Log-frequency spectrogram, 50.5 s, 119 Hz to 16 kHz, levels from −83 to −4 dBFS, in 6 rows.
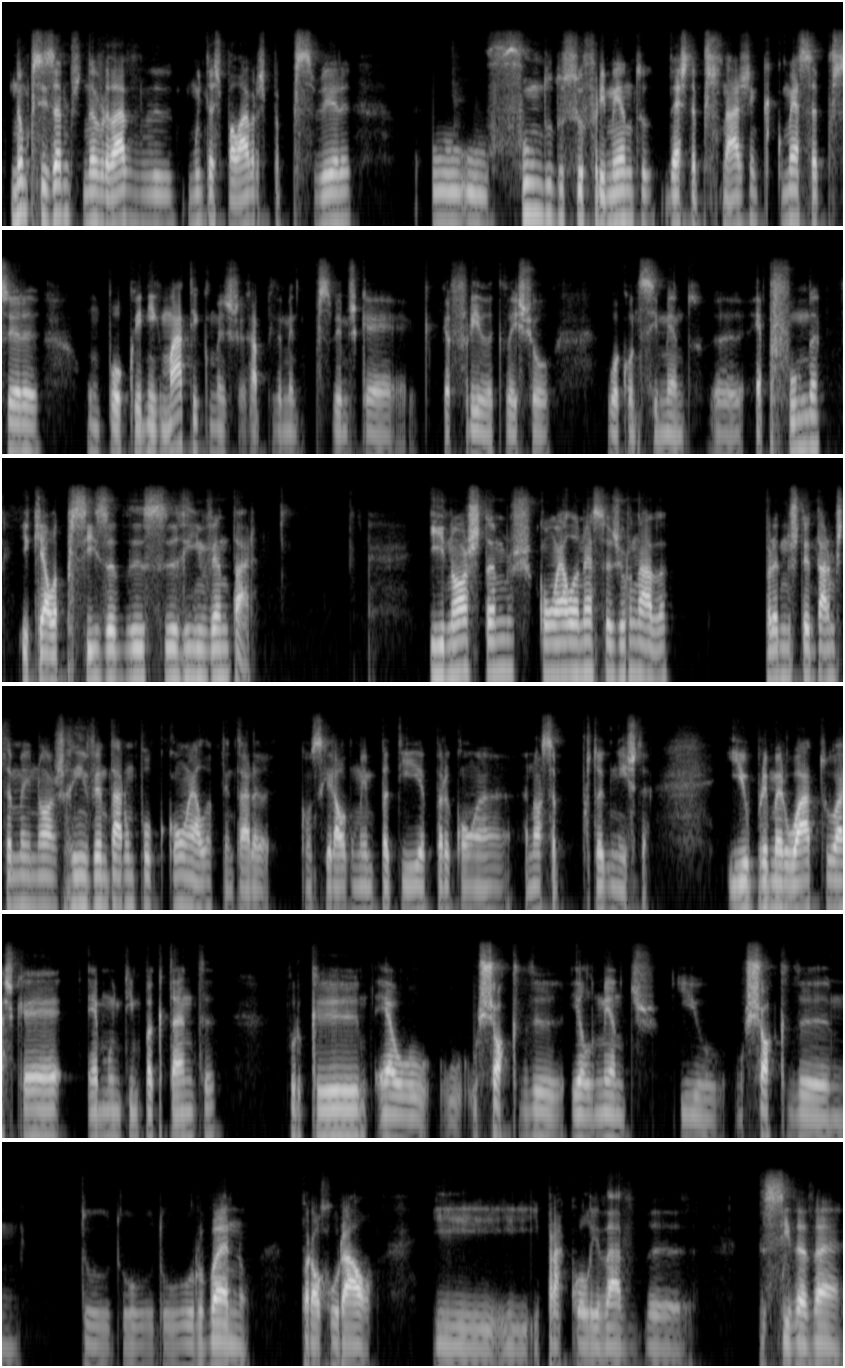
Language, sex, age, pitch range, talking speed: Portuguese, male, 20-39, 100-125 Hz, 130 wpm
